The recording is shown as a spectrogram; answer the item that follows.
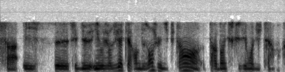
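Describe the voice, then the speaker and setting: This man talks at a moderate pace with a medium pitch. His intonation is fairly even, and noticeable background noise runs behind him. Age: 40s. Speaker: caller to a radio advice show. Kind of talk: personal confession on call-in radio. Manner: halting, many hesitations.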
